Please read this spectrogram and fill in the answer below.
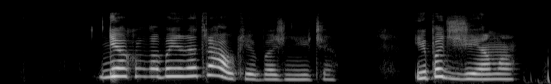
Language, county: Lithuanian, Vilnius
